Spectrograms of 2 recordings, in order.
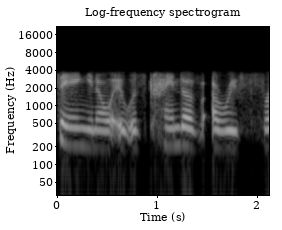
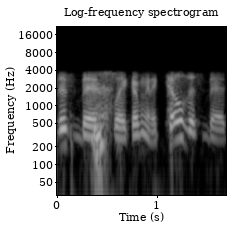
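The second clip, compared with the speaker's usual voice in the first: put-on exasperated killer voice, much lower pitch; 3 semitones lower than usual. Describing a movie scene, acting out the killer, imitating an annoyed killer. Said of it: "he's becoming really annoyed with these ladies".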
